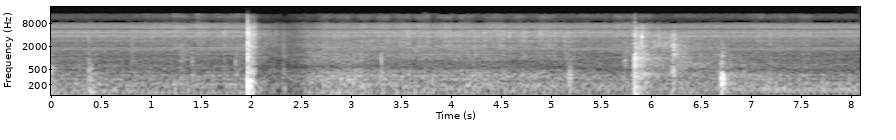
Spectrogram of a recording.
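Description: Fireworks shells bursting: a series of sharp bangs, the loudest about two seconds in and two more close together around six seconds, with a few fainter pops between.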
